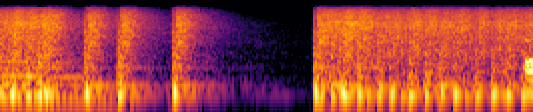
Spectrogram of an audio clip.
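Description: Snare drum roll in the instrumental break of a recorded children's song, with a steady low note under it. It cuts out almost completely just before a second in, then starts again.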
